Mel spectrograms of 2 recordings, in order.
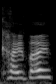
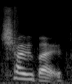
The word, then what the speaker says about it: Çobo: told to come to it looks like kobo but you say it like chobo cho by winery so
